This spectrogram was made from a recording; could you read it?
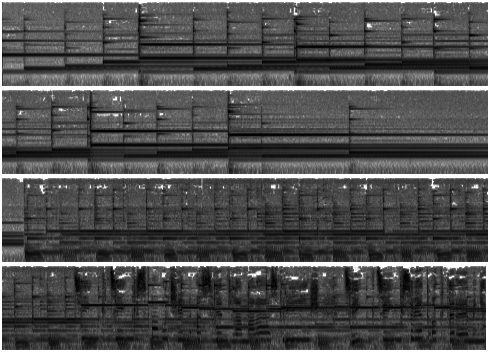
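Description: Bright, tinkling chime notes ring out one after another in a gentle melody, then halfway through a fuller song bursts in with a steady beat, the chimes still sparkling on top.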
